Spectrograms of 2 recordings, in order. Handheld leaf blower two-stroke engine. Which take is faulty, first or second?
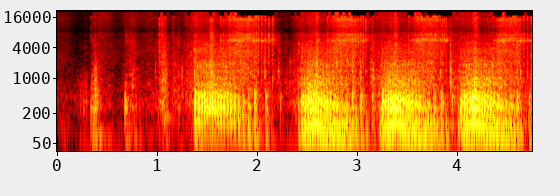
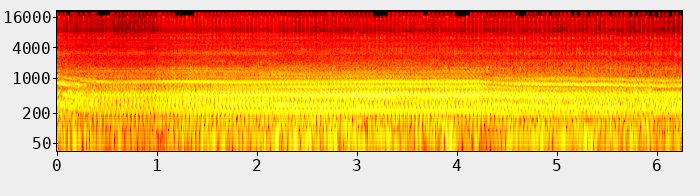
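first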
